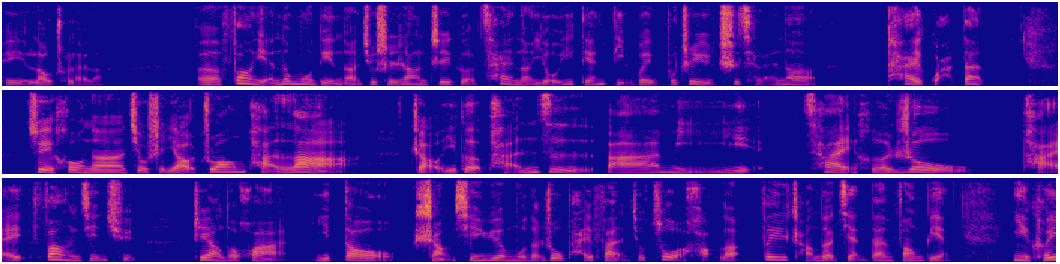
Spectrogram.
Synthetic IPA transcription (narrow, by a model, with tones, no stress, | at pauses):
kʰɤ˧˥i˨˩lɑ˥ʊʈ͡ʂʰu˥la̰˧˥ɪlə˧ | ə˧fɑ˥˩ŋjɛ̰˧˥nd̪ə˧mu˥˧t̪i˥˩nə̰˩t͡ɕjo˥˧ʊʂɻ̩˥˧ɻɑ˥˧ŋʈ͡ʂɤ˥˩ɡə̰˩t͡sʰa˥˩ɪnə˩jo˨˩ʊi˥˩t̪jɛ˧˥nt̪i˨˩we˥˩ɪpu˧˥ʈ͡ʂɻ̩˥˩y˧˥ʈ͡ʂʰɻ̩˥t͡ɕʰi˨˩la˧˥ɪnə˧ | t̪ʰa˥˩ɪkwa˨˩t̪a˥˩n | t͡swe˥˧ɪxo˥˩ʊnə˩t͡ɕjo˥˧ʊʂɻ̩˥˧jɑ˥˩ʊʈ͡ʂwɑ˥ŋpʰa˧˥nla˥˩ | ʈ͡ʂɑ̰˨˩ʊi˧˥ɡə˧pʰa̰˧˥nt͡sɹ̩˧pa˧˥mḭ˨˩ | t͡sʰa˥˩ɪxɤ˧˥ɻo˥˩ʊ | pʰa̰˧˥ɪfɑ˥˧ŋt͡ɕi˥˧nt͡ɕʰy˥˩ | ʈ͡ʂɤ˥˧jɑ˥˩ŋd̪ə˩xwa˥˩ | i˧˥t̪ɑ˥˩ʊʂɑ˨˩ŋɕi˥nɥɛ˥˧mu˥˩d̪ə̰˩ɻo˥˩ʊpʰa˧˥ɪfa˥˩nt͡ɕjo˥˧ʊt͡swɔ˥˩xɑ˨˩ʊlə˦fe˥ɪʈ͡ʂʰɑ̰˧˥ŋd̪ə˧t͡ɕjɛ˨˩nt̪a˥nfɑ˥ŋpjɛ˥˩nni˨˩kʰɤ˧˥˨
